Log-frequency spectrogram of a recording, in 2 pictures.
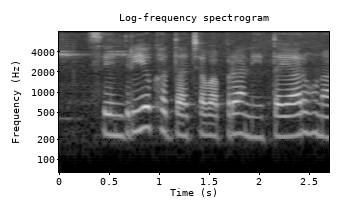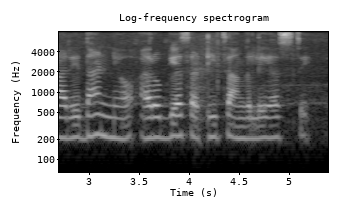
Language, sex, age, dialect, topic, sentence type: Marathi, female, 31-35, Standard Marathi, agriculture, statement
